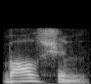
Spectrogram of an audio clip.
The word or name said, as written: Volscian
